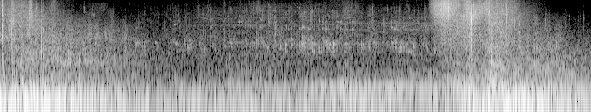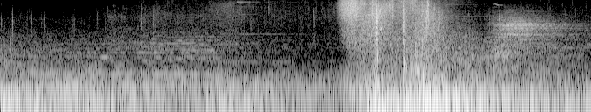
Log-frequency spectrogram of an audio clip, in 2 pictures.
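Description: The Confringo fire spell from the Hogwarts Legacy video game goes off in two loud, booming blasts several seconds apart, over a constant rumbling game ambience.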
